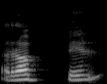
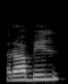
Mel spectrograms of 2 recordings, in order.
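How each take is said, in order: First: The b sound is doubled and held longer. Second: The b sound is short, said once. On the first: The speaker calls it right. "रब बिल सही है" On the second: The speaker calls it wrong. "रबिल गलत है"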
